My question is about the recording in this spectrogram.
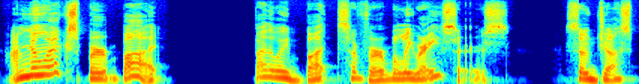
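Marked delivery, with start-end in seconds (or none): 0.1-1.4 higher, timid "I'm no expert, but"; hedging self-doubt. Shown as a demonstration. Coach mimics a nervous colleague, timid and higher. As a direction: undercut yourself nervously. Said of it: "without having to say".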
